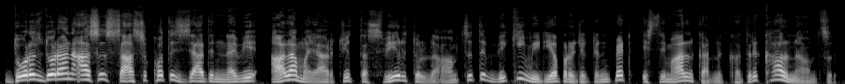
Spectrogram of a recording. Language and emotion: Kashmiri, neutral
